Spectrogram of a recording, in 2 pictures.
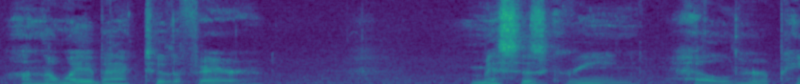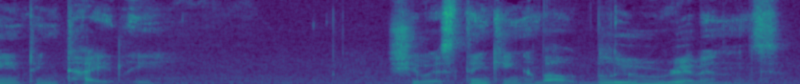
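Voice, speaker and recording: A man reading a children's picture book aloud, expressively and with deliberate pauses. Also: low-pitched, noisy background. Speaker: storybook reader and dad.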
